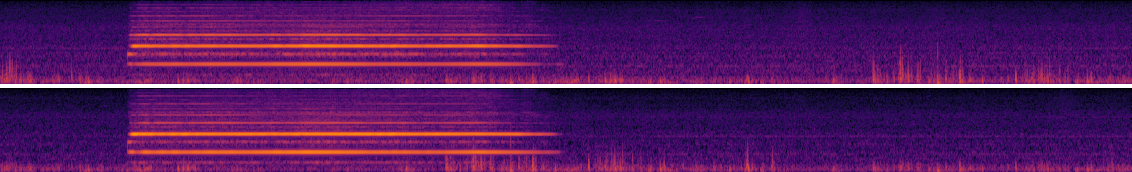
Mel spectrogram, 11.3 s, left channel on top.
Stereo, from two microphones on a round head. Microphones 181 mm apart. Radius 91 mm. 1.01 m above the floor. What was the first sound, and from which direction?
A flute, 25° right (ahead or behind).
